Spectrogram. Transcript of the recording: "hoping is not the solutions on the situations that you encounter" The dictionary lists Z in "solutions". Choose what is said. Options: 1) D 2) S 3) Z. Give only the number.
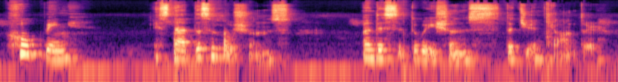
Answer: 2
